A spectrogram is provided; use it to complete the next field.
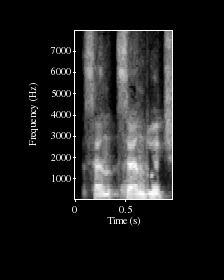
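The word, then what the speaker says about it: sandwich: ساندويش ساندويش سان لا ما تقولش ساند ما تنطقش الدي احنا لسه متفين مش قبلها الان وبعدها الدبليو حرفين ساكنين يبقى ما ننطقش الدي سانوتشانشانش ساندوتش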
